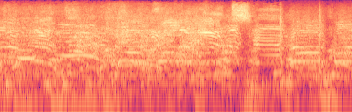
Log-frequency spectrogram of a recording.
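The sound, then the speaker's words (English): Protesters at the Seattle WTO demonstration chant "no violence" outside: a large crowd shouts in loud, sustained unison with overlapping voices and a rough, continuous roar. “And then everyone started chanting, as you might be able to hear them outside right now, no violence.”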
